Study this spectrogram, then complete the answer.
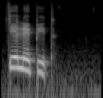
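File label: "телепит", Komi, female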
